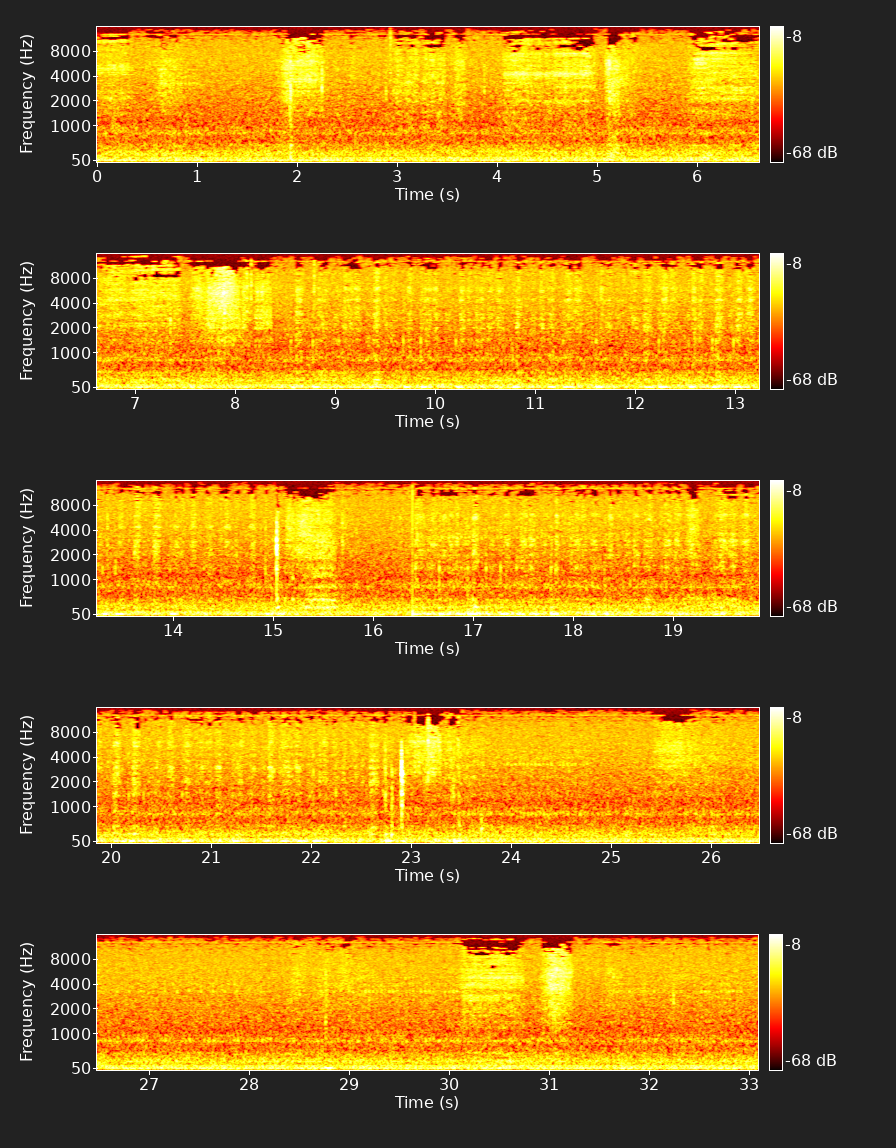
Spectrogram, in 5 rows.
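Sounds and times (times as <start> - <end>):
low room hum: 0.0 - 33.0
pencil scratching on paper: 7.6 - 15.7, 16.4 - 23.3.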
